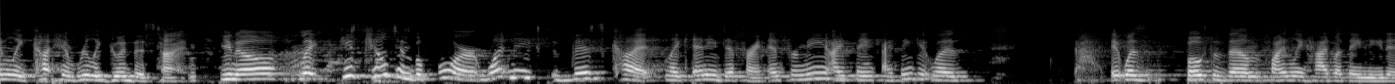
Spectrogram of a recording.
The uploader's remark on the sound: shares her panel from Celebration Chicago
